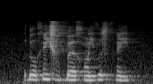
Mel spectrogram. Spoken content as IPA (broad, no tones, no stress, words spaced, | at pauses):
ɗoxẽjɣa̤ ɓœ xɔ̃jðuzθẽj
